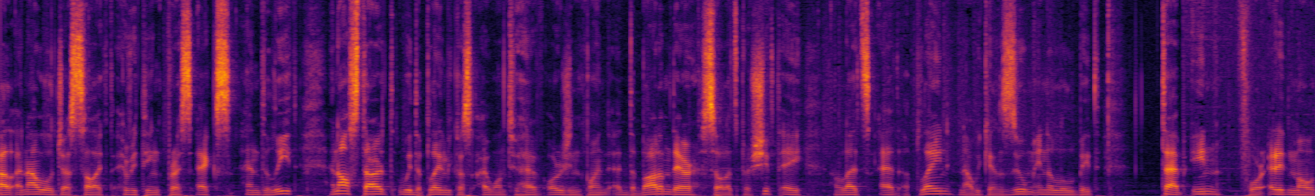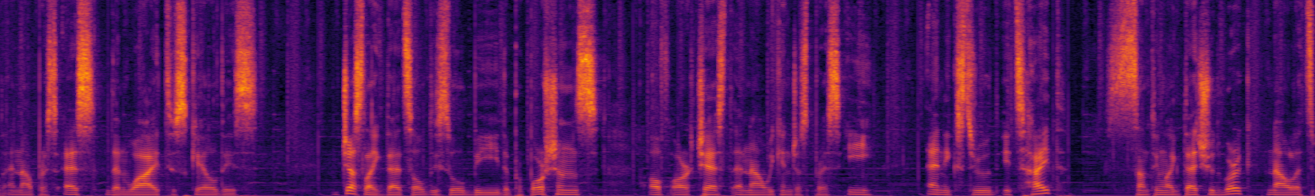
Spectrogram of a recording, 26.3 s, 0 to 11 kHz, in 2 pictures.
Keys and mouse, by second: 0.1-0.9 drag, 1.6 x, 3.9-4.2 middle drag, 6.9 shift+a, 11.0 Tab, 13.3 s, 14.0 y, 19.4 click, 20.8 e, 24.2 click, 26.2 click.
